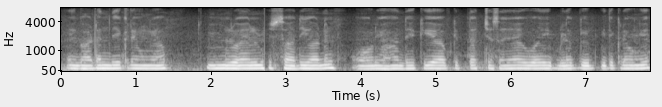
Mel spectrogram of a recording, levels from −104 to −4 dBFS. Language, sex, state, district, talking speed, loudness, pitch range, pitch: Angika, male, Bihar, Samastipur, 175 wpm, -15 LUFS, 135-145 Hz, 140 Hz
